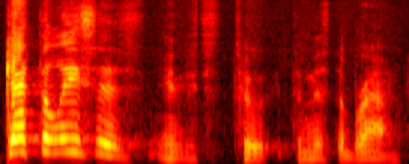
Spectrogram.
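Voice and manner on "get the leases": high, loud yelled command; imitating an angry man's shout; retold scream. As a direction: yell it out as his urgent order. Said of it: "he screams".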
